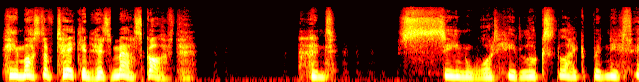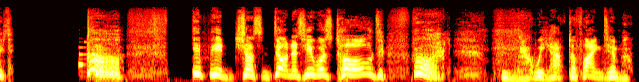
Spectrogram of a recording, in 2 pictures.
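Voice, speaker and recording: A man's voice: high voice, expressive, vocal fry, sharp tone, slightly rough, heavily acted. An anguished, wildly swooping fanatical father. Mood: worried, dismayed. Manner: halting, dramatic, repeats words with frantic urgency. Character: anguished fanatical father searching desperately for his son. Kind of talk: video game voice acting.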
